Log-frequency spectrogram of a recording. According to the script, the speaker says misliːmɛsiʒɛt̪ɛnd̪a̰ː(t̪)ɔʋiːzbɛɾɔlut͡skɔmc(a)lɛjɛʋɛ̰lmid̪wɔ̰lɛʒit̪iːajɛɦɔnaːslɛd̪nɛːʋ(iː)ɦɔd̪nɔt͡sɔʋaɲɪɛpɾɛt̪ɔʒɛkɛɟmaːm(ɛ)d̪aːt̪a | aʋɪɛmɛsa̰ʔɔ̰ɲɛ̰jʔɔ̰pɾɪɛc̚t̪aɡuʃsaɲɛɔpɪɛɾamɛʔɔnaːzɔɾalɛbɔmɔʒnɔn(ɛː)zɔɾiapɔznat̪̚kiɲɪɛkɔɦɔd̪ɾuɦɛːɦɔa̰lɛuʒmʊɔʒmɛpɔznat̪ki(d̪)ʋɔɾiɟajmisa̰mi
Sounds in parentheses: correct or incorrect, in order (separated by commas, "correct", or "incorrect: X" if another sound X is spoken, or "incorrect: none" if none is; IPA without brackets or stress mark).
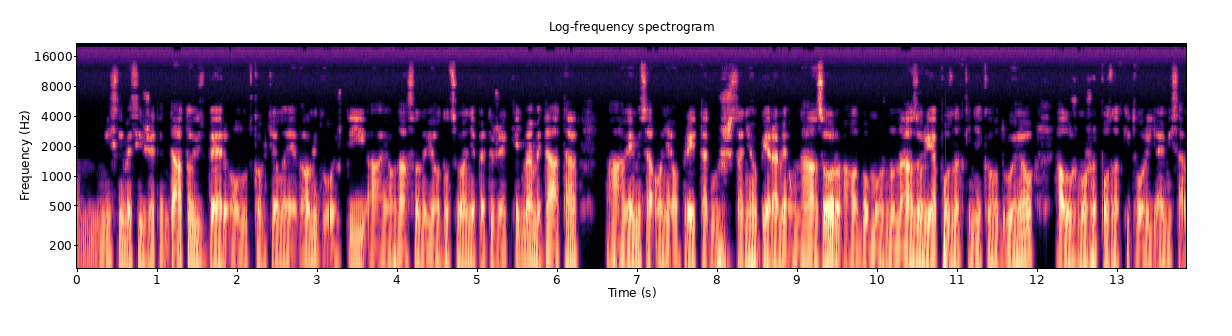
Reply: correct, incorrect: ɛ, incorrect: i, correct, incorrect: aː, incorrect: t̪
